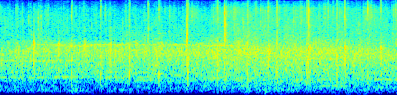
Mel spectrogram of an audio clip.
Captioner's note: audience applauds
